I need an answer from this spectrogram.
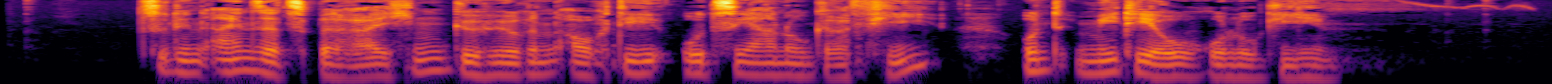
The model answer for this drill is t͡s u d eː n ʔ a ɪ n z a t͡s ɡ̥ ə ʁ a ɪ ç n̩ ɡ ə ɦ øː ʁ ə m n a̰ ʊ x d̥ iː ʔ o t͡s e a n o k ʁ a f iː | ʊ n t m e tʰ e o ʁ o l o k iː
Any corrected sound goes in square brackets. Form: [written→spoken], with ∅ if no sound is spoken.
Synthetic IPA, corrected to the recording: t͡s u d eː n ʔ a ɪ n z a t͡s [ɡ̥→b̥] ə ʁ a ɪ ç n̩ ɡ ə ɦ øː ʁ ə [m→∅] n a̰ ʊ x d̥ iː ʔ o t͡s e a n o [k→ɡ] ʁ a f iː | ʊ n t m e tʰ e o ʁ o l o [k→ɡ] iː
